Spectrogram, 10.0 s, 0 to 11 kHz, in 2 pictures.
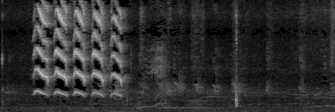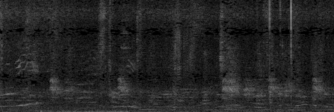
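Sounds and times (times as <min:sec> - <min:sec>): parakeet squawking: 0:00.5 - 0:01.9.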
